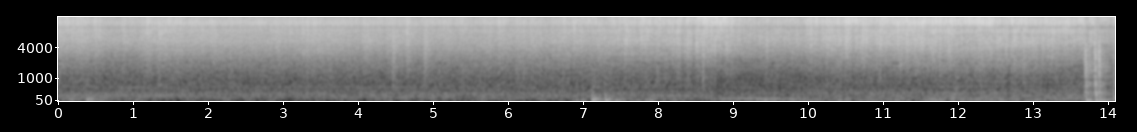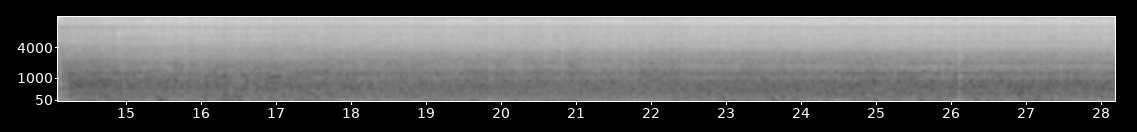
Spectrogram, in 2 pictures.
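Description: Chicken pieces sizzling on a ridged grill pan. A small knock comes a quarter of the way in, and the loudest sound, a sharp clack, comes about halfway as the glass lid is set on.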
